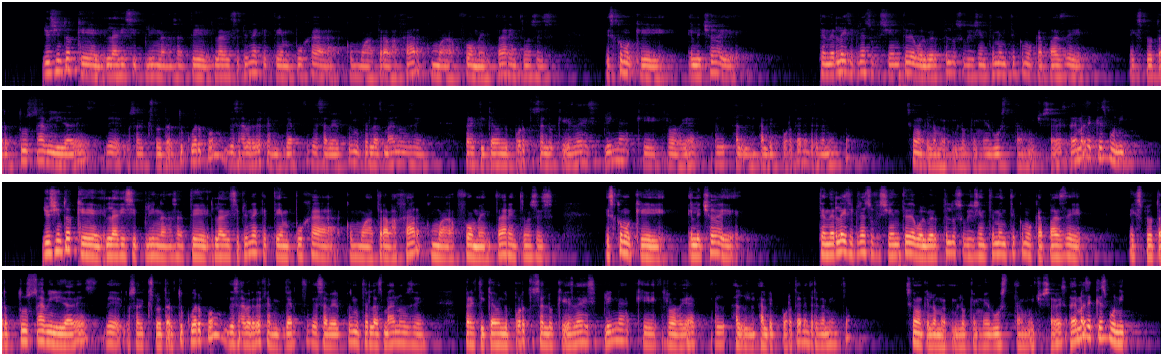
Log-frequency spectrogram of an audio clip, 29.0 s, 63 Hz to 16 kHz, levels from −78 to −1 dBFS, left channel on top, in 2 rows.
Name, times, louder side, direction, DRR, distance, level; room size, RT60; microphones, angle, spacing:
voice 1, 0.5-6.9 7.5-8.3 8.6-9.2 10.2-13.5 14.1-19.8 20.3-25.1 25.9-28.5, right 6 dB, 85° right, 13 dB, 0.4 m, -24 dB
21.0 x 9.3 x 2.3 m, 0.81 s
head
